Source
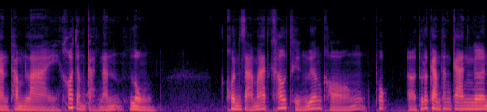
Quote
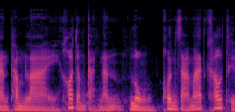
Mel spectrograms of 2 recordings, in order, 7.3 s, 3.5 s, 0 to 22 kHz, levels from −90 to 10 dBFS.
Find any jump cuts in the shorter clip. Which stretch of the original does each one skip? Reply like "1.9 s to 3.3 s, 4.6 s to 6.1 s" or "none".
2.4 s to 3.4 s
